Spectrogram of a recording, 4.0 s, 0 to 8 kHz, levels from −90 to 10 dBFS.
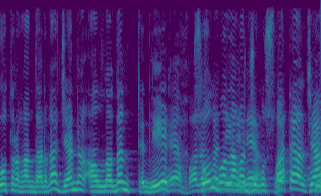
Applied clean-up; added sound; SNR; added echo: none; none; none; none.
